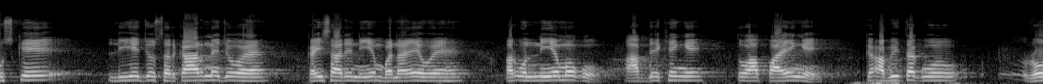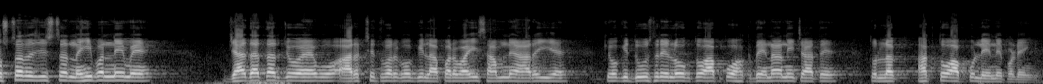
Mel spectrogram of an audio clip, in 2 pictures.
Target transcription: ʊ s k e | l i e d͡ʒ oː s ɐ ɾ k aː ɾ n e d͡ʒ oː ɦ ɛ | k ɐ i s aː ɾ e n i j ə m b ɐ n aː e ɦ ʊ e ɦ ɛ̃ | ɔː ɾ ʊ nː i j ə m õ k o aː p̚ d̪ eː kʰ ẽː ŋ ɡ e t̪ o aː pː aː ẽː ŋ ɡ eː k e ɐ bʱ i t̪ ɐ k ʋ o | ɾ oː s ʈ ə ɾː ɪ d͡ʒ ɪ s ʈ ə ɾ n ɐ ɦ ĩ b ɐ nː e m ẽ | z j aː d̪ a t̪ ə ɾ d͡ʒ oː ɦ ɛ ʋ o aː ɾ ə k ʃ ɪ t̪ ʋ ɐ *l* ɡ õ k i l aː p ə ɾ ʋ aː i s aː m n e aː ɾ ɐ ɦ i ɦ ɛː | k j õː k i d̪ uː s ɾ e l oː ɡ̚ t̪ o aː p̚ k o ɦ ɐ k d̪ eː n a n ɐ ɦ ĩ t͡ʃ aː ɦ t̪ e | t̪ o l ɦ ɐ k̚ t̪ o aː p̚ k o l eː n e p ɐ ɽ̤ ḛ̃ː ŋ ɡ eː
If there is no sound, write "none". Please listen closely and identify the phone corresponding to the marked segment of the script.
ɾ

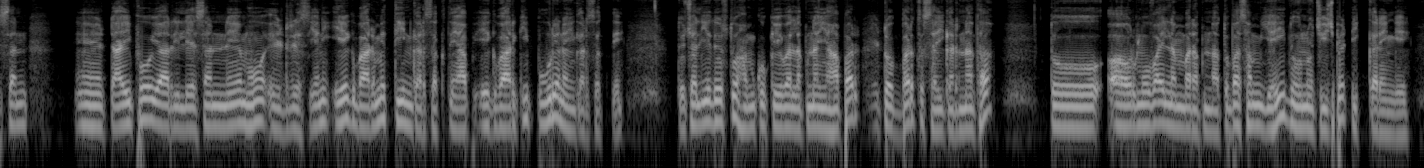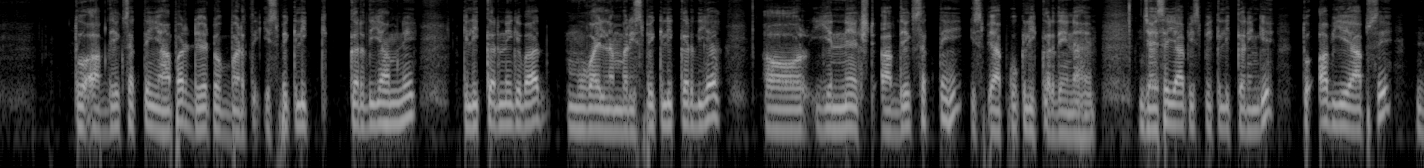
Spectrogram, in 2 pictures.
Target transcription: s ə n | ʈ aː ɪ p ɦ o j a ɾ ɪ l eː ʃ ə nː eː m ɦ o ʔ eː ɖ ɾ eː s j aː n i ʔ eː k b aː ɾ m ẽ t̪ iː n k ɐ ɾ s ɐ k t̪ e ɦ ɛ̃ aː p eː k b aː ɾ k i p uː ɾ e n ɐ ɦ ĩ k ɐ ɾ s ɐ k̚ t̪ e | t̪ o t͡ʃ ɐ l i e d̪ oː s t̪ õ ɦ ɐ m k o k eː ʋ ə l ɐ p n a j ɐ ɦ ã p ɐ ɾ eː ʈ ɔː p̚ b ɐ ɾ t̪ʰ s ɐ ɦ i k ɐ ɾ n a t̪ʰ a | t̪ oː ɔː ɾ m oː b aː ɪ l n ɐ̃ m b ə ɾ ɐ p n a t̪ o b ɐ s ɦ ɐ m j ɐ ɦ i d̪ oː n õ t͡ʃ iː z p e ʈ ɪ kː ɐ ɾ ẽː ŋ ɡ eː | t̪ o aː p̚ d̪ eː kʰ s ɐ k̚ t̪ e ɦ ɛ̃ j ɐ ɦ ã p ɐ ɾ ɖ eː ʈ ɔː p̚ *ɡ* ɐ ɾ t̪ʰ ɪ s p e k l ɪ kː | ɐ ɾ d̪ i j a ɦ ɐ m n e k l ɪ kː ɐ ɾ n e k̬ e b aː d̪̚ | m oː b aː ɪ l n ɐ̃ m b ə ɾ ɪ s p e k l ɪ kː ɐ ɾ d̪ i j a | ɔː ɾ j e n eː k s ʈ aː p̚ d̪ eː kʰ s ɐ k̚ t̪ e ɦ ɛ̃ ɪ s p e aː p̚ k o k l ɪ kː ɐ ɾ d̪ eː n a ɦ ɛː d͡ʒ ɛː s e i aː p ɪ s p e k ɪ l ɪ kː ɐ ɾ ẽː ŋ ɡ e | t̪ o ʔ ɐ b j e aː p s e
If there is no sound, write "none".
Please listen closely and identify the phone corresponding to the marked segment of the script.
b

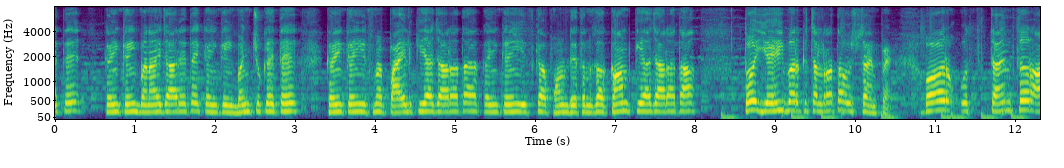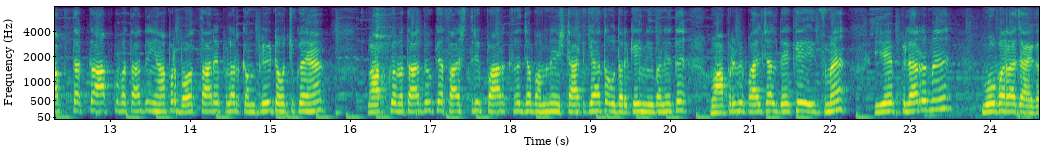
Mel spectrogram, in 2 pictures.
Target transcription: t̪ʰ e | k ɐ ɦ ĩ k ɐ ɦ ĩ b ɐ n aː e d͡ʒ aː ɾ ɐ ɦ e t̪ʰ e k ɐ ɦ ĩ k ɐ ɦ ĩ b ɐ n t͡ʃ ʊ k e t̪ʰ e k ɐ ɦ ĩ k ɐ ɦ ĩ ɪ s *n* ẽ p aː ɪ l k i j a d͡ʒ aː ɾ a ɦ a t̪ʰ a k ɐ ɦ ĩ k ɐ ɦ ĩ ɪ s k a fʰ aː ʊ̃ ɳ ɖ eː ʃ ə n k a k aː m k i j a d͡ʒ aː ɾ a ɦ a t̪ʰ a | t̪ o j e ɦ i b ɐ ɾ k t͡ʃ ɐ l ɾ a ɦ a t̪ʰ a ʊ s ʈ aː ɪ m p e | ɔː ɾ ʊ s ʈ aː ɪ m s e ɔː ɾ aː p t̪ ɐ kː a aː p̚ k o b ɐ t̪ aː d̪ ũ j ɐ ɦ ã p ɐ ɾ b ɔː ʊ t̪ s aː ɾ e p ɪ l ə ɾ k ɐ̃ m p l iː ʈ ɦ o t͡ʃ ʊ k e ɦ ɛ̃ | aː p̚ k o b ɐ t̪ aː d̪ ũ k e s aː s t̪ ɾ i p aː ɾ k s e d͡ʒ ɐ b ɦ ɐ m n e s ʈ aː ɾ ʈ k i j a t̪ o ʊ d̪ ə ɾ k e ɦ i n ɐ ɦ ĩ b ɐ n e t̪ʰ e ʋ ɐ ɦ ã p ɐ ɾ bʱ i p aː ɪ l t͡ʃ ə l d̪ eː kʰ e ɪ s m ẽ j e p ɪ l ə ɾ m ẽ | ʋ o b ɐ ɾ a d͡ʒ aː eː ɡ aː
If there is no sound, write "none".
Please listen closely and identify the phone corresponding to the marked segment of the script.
m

